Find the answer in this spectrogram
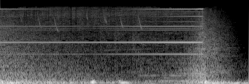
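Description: Film trailer sound design: a low, dense rumble with several thin, steady high-pitched tones held over it, with no melody.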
